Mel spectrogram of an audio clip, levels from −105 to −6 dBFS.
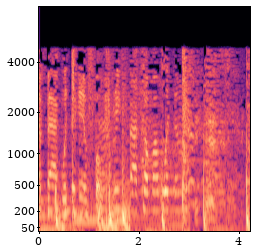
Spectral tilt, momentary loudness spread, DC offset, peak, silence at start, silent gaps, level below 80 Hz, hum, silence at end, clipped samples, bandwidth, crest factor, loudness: -11.5 dB/octave; 6 LU; under 0.1%; -4 dBFS; 0 s; none; -28 dBFS; none; 0 s; under 0.1%; 5 kHz; 14 dB; -18 LUFS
